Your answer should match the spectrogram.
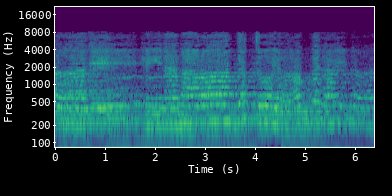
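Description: Melodic vocal chanting with long held notes over a low steady drone, with no speech.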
